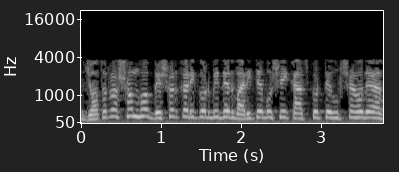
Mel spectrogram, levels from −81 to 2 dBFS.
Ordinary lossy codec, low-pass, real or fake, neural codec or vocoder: none; 3.6 kHz; real; none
